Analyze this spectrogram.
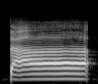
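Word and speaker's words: ت: ब के बाद देखिए ता ता ता ता का क्या मखरज है जबान की नोक को सामने के दो दांतों की जड़ में लगाने से ता अदा होता है।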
